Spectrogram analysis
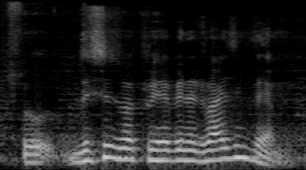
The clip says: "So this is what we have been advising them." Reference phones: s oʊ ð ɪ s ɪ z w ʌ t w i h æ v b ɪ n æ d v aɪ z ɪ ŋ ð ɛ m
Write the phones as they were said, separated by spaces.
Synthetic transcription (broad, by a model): s oʊ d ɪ s ɪ z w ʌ t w i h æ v b ɪ n æ d v aɪ z ɪ ŋ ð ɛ m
